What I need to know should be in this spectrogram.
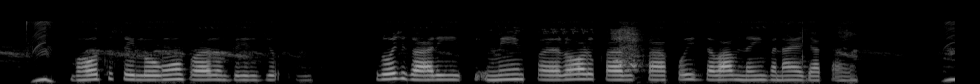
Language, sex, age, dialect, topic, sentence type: Hindi, female, 18-24, Kanauji Braj Bhasha, banking, statement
